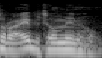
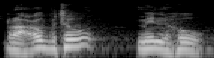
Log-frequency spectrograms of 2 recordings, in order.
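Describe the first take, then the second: First: رعبت as passive "ru'ibtu", u after the r; ضم الراء. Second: رعبت as "ra'ubtu", u after the ayn; ضم العين. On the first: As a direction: say رعبت with damma on the ra, kasra on the ayn: ru-IB-tu. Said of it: "ضممت الراء". (نطق «رعبت» بضم الراء وكسر العين) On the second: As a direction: say رعبت slowly with damma on the ayn: ra-UB-tu. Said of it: "فإن ضممت العين قلت". (نطق «رعبت» بفتح الراء وضم العين) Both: Shown as a demonstration.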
